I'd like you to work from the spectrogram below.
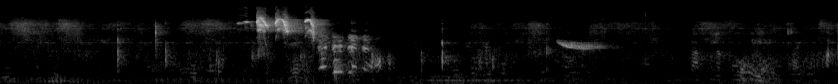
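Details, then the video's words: Baby monkey Tobais crying in a tantrum as its mother Toma handles it roughly: a brief, piercing, high squealing burst near the middle, then quiet with scattered faint chirps and a single descending whistle. "Crazy mom Toma abuse on baby Tobais cry tantrum"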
